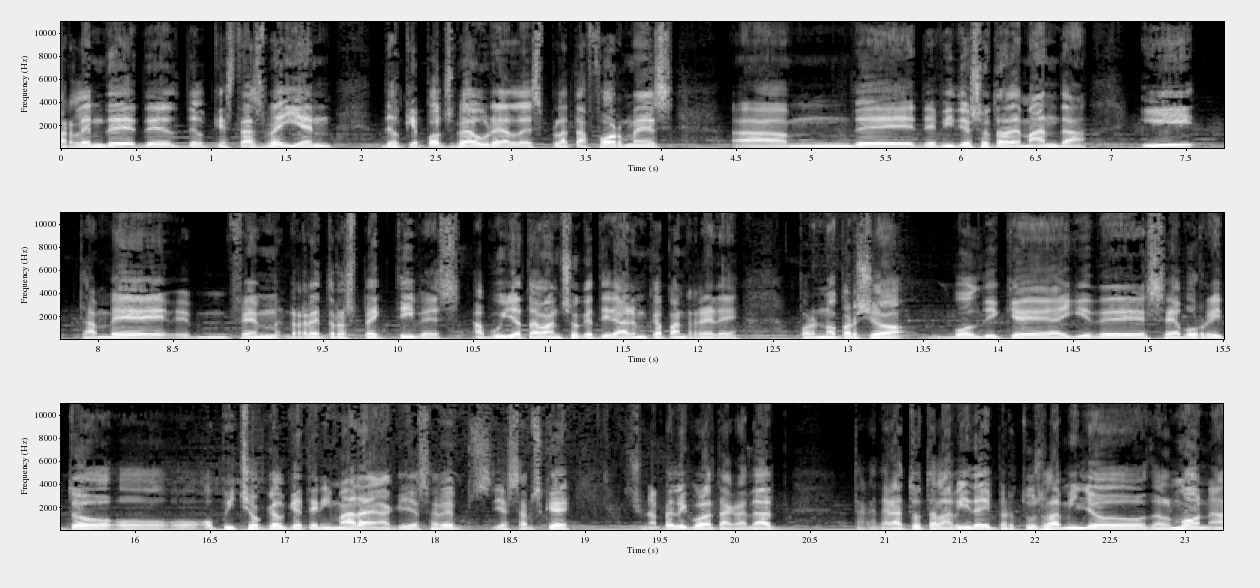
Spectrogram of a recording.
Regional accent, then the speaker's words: Lleida, Catalonia, Spain; som gent de Lleida

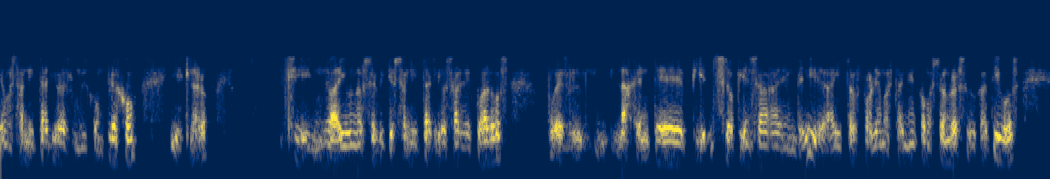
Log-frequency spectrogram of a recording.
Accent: Ansó, Aragon, Spain; Yo viví, bueno, nací en Anso. fui incluso pastor trashumante con mi padre hasta los 16 años. A los 16 años me fui a Zaragoza a trabajar y estudiar, y he estado pues trabajando en Zaragoza hasta el año 2015.

